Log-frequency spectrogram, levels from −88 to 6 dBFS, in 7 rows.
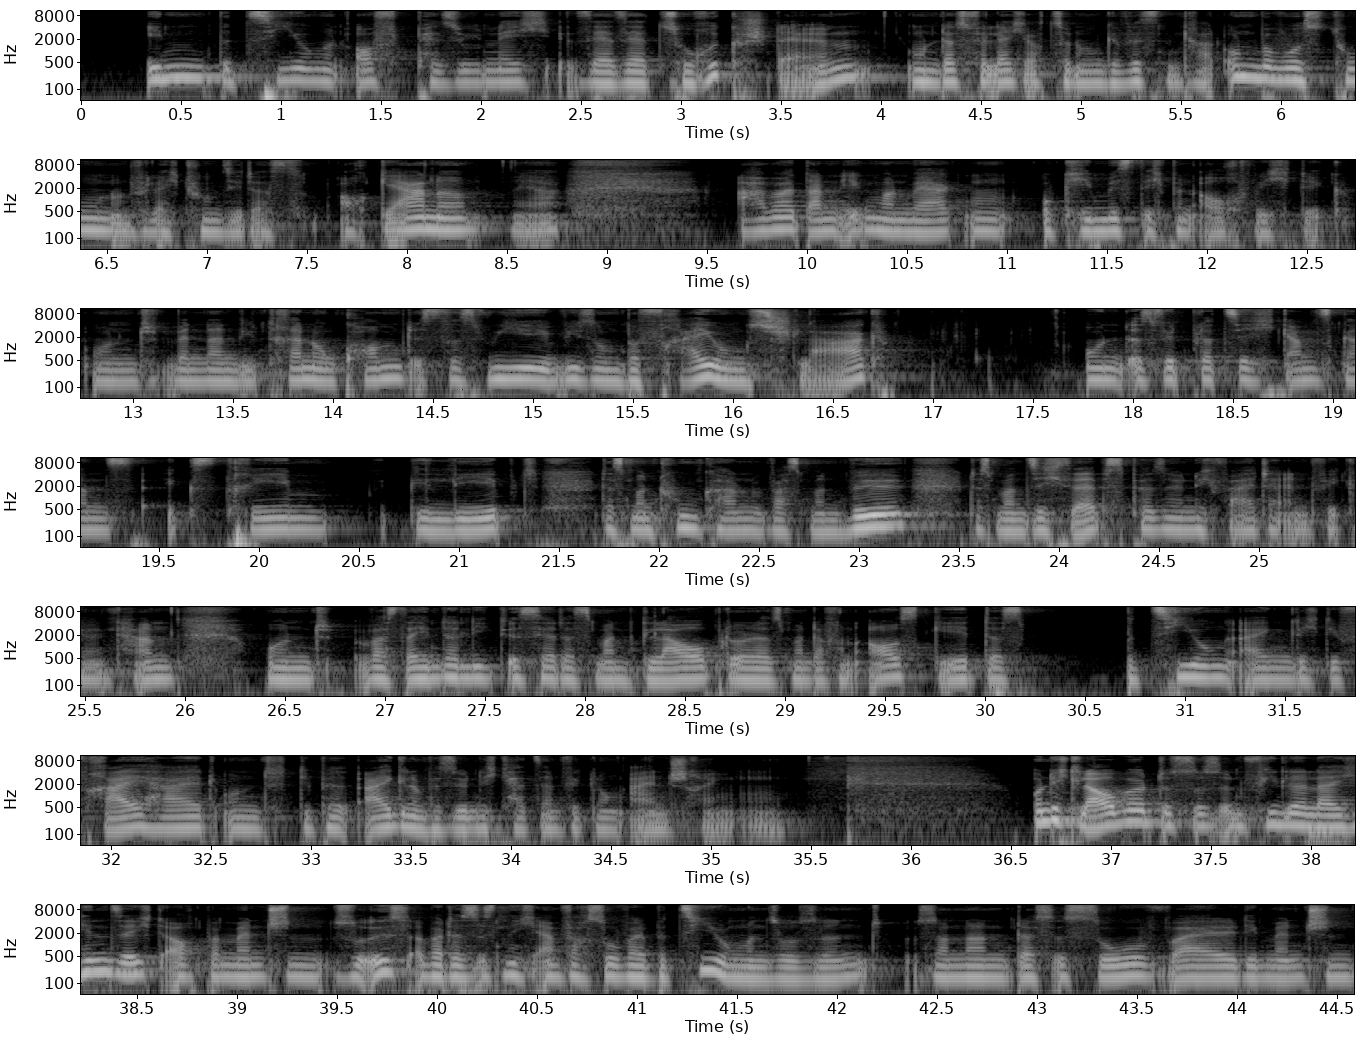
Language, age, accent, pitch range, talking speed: German, 30-49, German, 135-160 Hz, 165 wpm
